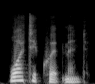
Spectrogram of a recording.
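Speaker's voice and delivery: ordinary delivery, nothing marked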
